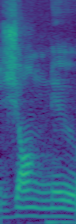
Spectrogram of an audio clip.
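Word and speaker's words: Xiongnu: Jong new you know the Jeong new is how it's pronounced and they were the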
